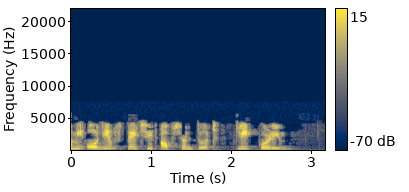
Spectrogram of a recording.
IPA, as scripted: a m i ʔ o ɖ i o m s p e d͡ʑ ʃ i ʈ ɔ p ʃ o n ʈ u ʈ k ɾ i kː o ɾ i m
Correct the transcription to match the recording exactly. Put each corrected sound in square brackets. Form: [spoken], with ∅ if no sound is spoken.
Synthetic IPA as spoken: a m i ʔ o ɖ i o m s p e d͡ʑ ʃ i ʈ ɔ p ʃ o n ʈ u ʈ k [l] i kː o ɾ i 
